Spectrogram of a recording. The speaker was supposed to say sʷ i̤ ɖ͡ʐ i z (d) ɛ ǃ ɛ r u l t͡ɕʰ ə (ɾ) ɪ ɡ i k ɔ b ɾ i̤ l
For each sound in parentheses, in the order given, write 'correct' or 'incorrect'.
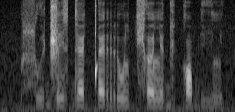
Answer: correct, incorrect: l

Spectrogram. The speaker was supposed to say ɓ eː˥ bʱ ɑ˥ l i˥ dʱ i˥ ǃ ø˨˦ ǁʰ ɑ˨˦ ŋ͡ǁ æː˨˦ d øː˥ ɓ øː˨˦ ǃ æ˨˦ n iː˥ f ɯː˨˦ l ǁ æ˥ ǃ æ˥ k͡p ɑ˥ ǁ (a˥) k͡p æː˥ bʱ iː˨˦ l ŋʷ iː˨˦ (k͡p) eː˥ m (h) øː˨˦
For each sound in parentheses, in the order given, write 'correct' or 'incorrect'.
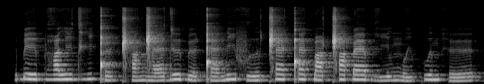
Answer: incorrect: ɑ˥, incorrect: kʷ, correct

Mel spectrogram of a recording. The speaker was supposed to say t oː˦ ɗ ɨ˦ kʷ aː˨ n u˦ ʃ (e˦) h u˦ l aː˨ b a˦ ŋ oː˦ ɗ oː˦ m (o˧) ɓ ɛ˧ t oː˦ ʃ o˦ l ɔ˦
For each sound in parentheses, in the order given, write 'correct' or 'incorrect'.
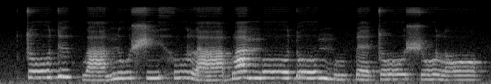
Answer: incorrect: i˦, incorrect: u˧

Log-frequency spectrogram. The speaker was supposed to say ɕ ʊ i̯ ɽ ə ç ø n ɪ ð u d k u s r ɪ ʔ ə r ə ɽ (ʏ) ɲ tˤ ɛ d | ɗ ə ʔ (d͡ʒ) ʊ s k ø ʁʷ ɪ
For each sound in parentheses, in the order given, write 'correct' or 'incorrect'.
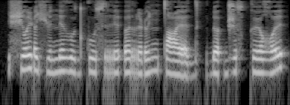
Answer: correct, correct

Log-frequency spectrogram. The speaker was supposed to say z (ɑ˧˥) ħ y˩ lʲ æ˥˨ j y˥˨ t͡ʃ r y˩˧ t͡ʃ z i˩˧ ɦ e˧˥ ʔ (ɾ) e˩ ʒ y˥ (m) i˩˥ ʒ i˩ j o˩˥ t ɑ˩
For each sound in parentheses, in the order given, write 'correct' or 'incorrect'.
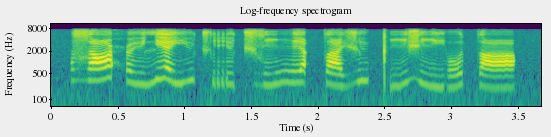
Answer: correct, incorrect: tˤ, incorrect: pʼ

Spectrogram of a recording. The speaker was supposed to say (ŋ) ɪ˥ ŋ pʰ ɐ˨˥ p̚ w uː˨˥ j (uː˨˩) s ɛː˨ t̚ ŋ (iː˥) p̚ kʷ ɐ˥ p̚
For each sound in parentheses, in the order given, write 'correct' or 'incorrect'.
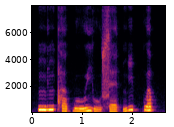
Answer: correct, correct, correct

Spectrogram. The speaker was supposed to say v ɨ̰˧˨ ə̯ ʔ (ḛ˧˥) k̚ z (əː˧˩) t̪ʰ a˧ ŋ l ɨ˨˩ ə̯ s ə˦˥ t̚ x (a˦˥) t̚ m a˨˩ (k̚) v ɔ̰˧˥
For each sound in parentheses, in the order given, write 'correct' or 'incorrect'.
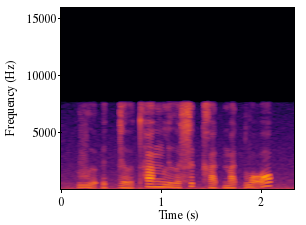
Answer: incorrect: e˨˩, correct, incorrect: a˨˩, incorrect: t̚

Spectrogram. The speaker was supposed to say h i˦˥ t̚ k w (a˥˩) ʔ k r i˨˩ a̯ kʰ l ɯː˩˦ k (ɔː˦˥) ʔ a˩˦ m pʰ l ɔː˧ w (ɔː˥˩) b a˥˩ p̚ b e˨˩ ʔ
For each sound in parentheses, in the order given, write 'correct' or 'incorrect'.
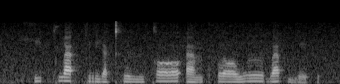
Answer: correct, correct, incorrect: ɤː˥˩

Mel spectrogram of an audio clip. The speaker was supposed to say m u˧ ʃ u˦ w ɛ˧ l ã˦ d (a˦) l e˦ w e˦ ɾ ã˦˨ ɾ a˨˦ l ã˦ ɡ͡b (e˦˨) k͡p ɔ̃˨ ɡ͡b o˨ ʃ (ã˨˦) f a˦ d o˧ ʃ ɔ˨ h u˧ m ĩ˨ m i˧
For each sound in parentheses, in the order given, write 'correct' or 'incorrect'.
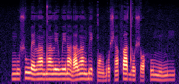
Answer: incorrect: ã˦, correct, correct

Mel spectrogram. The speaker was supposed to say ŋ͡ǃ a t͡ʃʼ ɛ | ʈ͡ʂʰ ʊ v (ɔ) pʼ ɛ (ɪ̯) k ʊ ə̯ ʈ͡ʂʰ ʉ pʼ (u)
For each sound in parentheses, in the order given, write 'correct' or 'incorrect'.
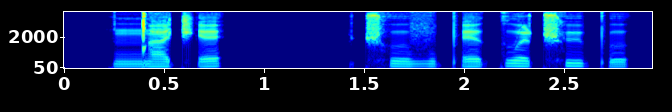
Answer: incorrect: ʊ, incorrect: ə̯, incorrect: ʊ

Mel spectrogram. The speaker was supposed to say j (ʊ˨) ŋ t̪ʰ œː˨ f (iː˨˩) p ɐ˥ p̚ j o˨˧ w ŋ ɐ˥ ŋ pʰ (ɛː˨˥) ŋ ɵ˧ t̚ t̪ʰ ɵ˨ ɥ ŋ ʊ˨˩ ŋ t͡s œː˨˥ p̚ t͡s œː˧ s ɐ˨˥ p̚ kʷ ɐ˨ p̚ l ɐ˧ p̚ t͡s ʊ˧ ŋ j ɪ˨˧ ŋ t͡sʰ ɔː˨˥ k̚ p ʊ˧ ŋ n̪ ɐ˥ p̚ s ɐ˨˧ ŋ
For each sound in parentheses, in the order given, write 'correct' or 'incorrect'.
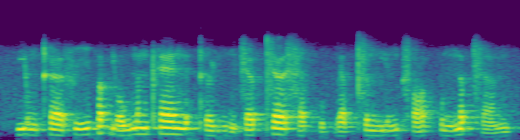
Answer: correct, incorrect: iː˨˧, incorrect: ɛː˥

